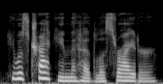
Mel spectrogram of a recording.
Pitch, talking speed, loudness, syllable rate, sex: 180 Hz, 220 wpm, -16 LUFS, 5.9 syllables/s, female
